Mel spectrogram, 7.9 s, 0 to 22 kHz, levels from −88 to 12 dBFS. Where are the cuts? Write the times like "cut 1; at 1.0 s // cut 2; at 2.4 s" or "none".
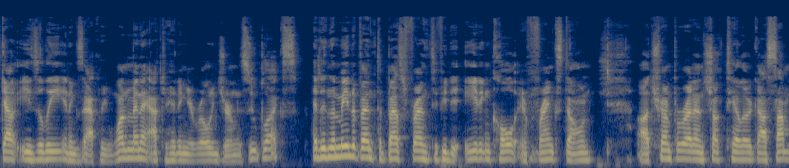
cut 1; at 3.0 s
